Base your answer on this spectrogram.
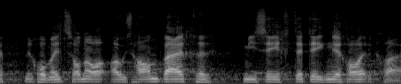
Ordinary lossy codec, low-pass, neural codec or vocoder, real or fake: none; 14.4 kHz; none; real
